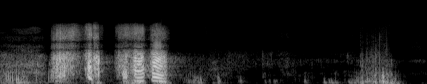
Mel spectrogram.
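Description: Two loud, honking nose blows in quick succession, each a harsh burst of air with a buzzing edge, followed by quiet shuffling and a shorter, softer snort near the end.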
